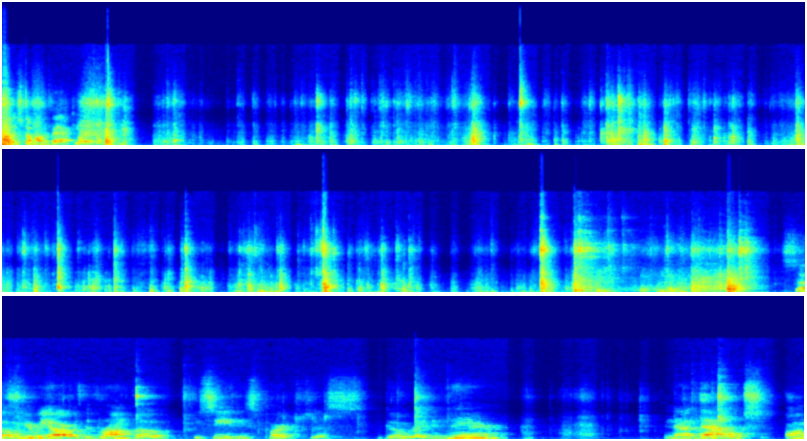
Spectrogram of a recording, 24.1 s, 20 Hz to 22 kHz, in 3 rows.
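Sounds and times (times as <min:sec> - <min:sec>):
plastic packaging crinkling: 0:00.0 - 0:15.6.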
